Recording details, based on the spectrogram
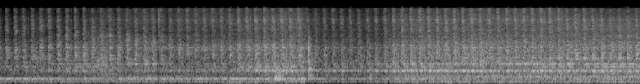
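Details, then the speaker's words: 1996 Chevy Impala SS LT1 V8: loud, steady rapid mechanical rattle that seems to come from underneath, now constant after highway acceleration; previously rattled only on acceleration and stopped when coasting. Cause unknown. "Don't know what this sound is, but every time I get on the gas, start hearing this rattling noise. Tonight I got on it a little bit more, open it up a little bit. Now all of a sudden I'm getting this loud noise, and now it's not going away."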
